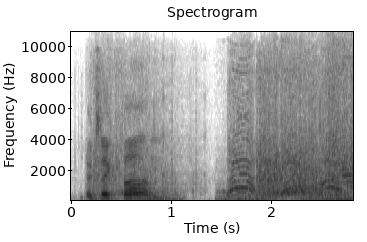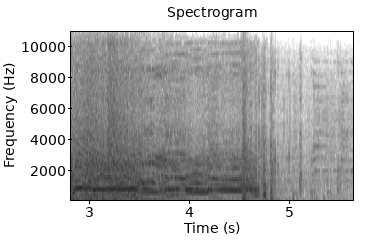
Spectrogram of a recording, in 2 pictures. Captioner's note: screams of pain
